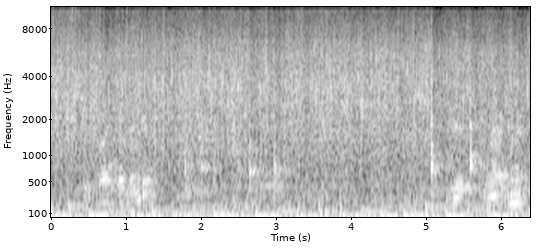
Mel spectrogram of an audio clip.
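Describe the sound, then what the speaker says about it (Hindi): Marinated chicken fries in hot oil with a loud, steady sizzle and crackle, while a spoon stirs and scrapes the pan now and then, for a Hyderabadi chicken kadi. "ये मैरिनेट किया हुआ चिकन को पहले फ्राई कर लेंगे।"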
